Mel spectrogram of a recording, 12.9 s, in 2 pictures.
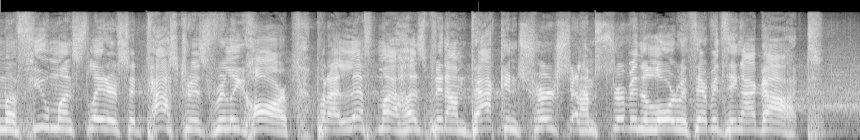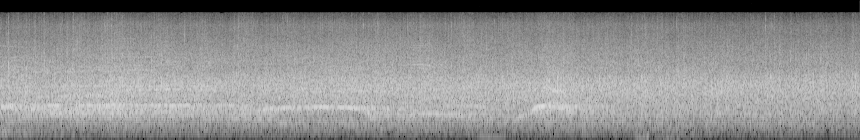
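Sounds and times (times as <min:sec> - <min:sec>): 
speech: 0:00.0 - 0:06.3
audience applause: 0:06.2 - 0:12.8
faint voice or cheer: 0:06.2 - 0:12.8.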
